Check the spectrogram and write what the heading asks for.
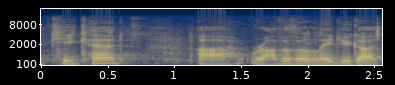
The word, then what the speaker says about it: KiCad: has pronounced kicad I read online that it's pronounced kicad and that's it must be true up until yesterday I've always pronounced it as head I'm going to try hard to say kicad rather than lead you guys down the wrong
